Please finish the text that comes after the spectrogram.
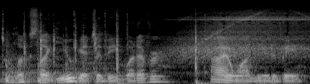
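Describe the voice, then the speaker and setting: An actor playing a cold, taunting villain who controls minds, in an amateur superhero audio drama. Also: male voice, low voice, animated, fairly quick, over music. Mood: mocking. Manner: taunting, mock-admiring. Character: gloating cold male mind-controlling villain.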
